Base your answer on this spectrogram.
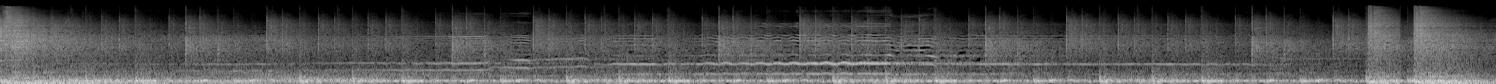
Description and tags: Tribal-continue
For this sample, i use NI Kontakt and many instruments for him...This sample i use in my production for our game projects. Ready for loop. Recorded in Edison by Fruity Loops edited in SoundForge. Enjoy my best friends!
I realy will be glad if you will use it and found it fit for your projects!
jungle, nature, ambient, hollywood, loop, game-trailer, filp, apocalypse, creature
